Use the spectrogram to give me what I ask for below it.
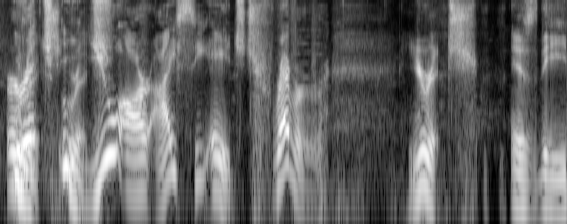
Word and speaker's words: Urich: You're the last name pronunciator. I'm going to go Urich. Urich.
